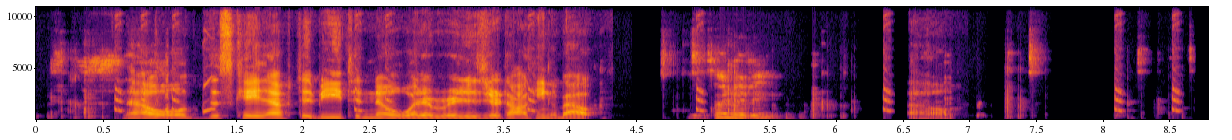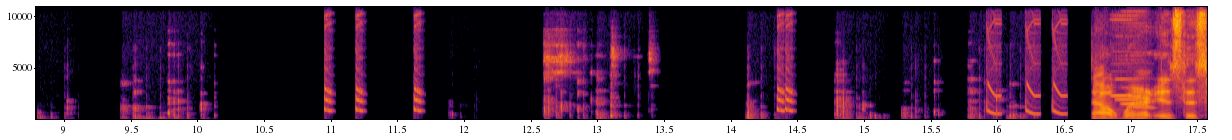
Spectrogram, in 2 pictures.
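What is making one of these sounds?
Short electronic blips sound as a game menu cursor moves between options.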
